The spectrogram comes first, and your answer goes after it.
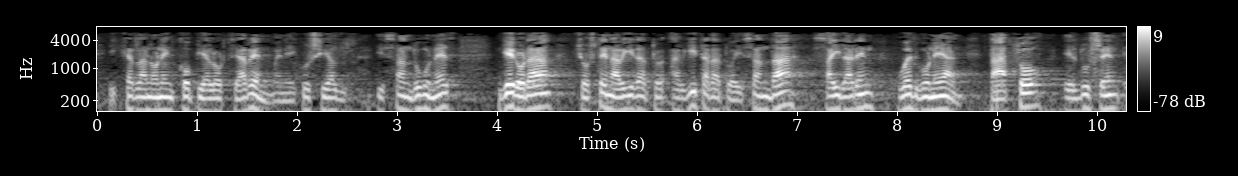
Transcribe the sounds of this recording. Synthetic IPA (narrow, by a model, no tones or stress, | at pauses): ike̞rlano̞ɾe̞ŋko̞pialo̞ɾt͡se̞are̞mbajɲaikusia | isand̪uɣune̞s | ɡe̞ɾo̞ɾat͡ʃo̞st̪e̞naɾɣit̪aɾat̪uaisand̪asajlaɾe̞ŋ | we̞t̪ɣune̞an | t̪aːt͡so̞ | e̞ld̪use̞n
